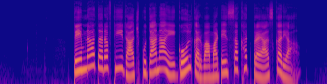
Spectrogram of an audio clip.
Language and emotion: Gujarati, neutral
